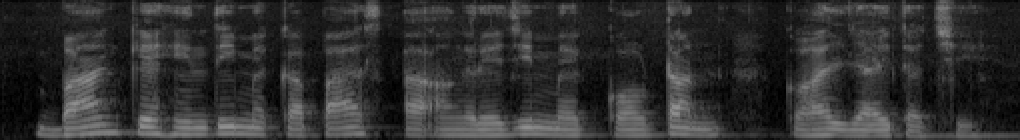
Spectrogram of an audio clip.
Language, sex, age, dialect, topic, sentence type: Maithili, male, 46-50, Southern/Standard, agriculture, statement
